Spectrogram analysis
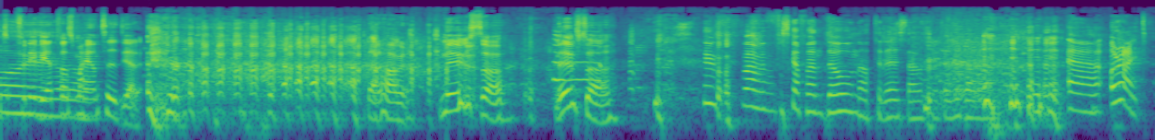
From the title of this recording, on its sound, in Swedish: Live på Scala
